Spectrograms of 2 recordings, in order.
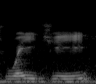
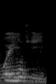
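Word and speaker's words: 危机: I pronounce it Weiji, but don't use my pronunciation.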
